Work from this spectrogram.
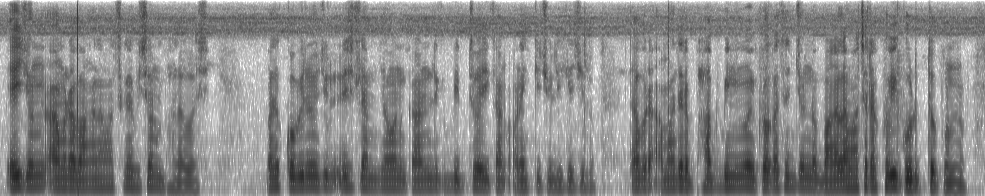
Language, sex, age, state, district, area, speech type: Bengali, male, 18-30, West Bengal, Paschim Medinipur, rural, spontaneous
